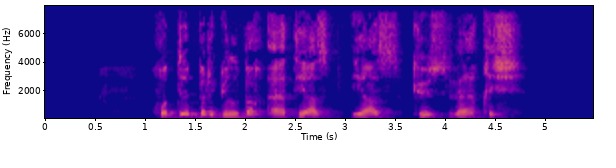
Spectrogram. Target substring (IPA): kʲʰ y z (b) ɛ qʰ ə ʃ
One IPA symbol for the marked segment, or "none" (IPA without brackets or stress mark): v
